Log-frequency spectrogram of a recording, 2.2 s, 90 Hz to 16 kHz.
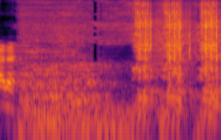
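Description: Bluepoint AT5500C half-inch air impact wrench hammering on a scooter's front axle nut for about a second. A few sharp hissing bursts follow near the end.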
